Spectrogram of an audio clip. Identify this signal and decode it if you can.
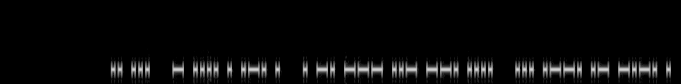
Morse code, heard as a keyed tone, about 36 wpm, 700 Hz. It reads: IS THERE ENOUGH SPACE
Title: Sentences from Top 1000 Words - Review Part 5 - 35wpm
